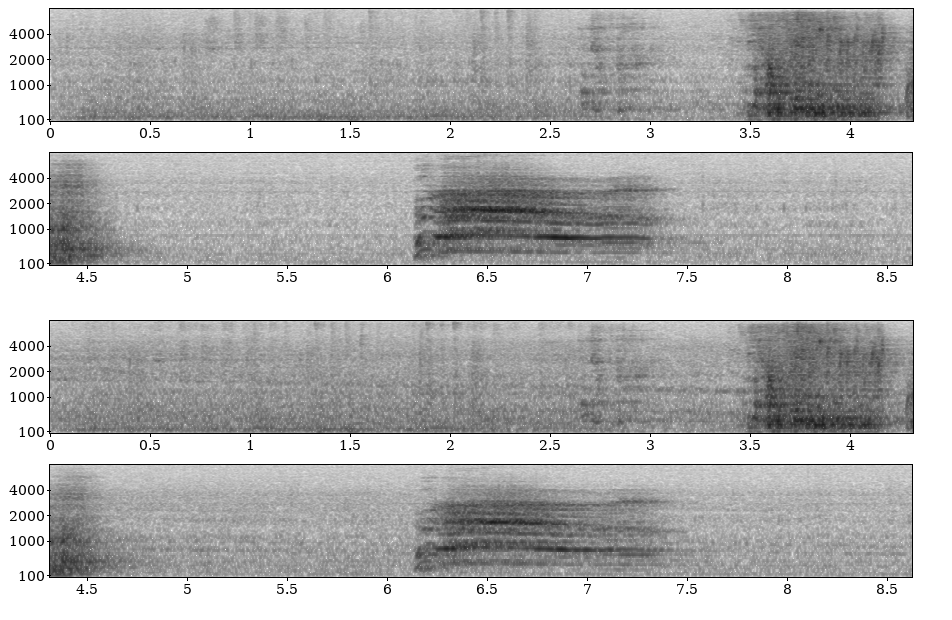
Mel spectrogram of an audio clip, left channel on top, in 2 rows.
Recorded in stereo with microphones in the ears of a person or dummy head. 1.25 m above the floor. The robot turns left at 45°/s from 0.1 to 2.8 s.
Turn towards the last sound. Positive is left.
turn(degrees=75)  # may be behind; listen again after turning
